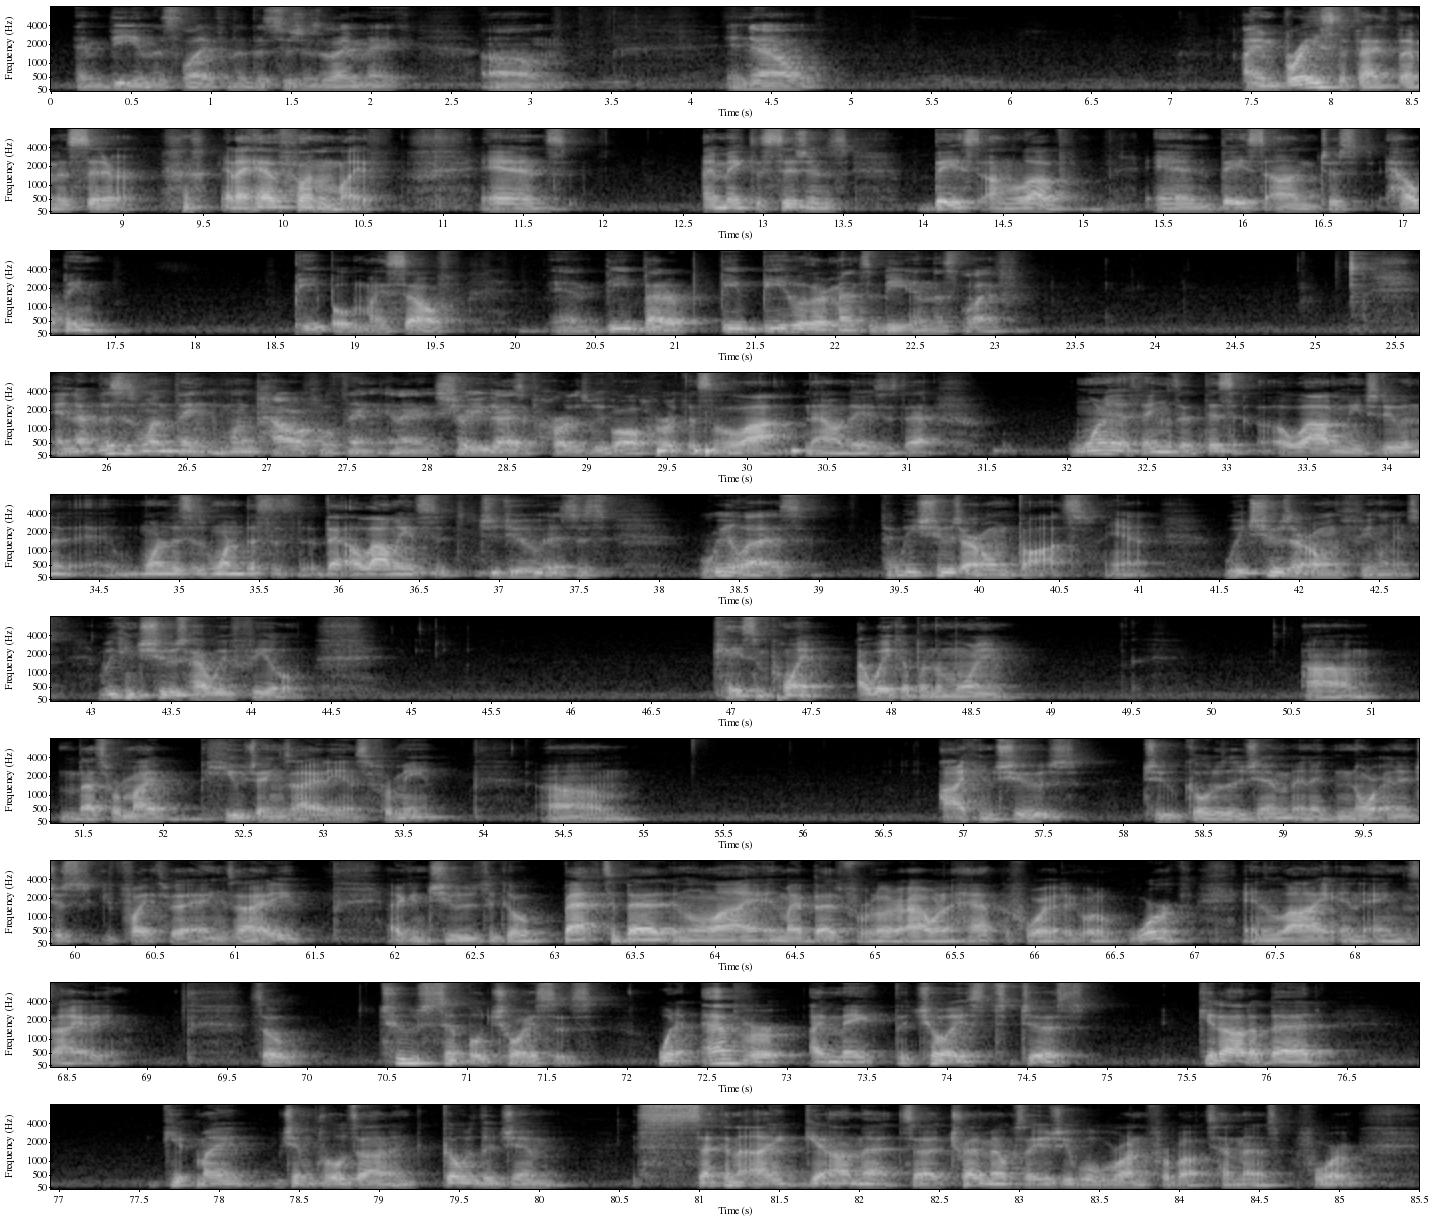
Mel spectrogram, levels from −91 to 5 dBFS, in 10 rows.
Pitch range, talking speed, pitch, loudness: 80-100 Hz, 165 wpm, 90 Hz, -26 LUFS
